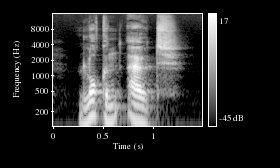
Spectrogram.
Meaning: inflection of uitlokken: 1. plural present indicative 2. plural present subjunctive
- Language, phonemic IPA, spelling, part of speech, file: Dutch, /ˈlɔkə(n) ˈœyt/, lokken uit, verb, Nl-lokken uit.ogg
